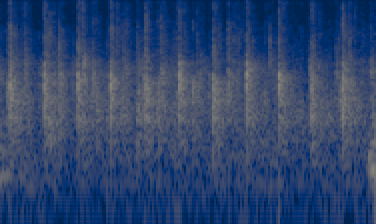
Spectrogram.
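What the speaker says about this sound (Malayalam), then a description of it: "കയ്യടി" A hall audience at a Lions Club installation ceremony claps together in a steady, rhythmic round of applause, fairly close and moderately loud, with faint voices mixed underneath.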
